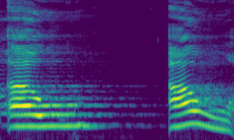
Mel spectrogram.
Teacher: Au, ada huruf lin. Sebab ada wau sukun didahului baris fathah. Maka dibacanya lembut.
